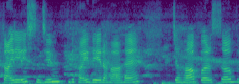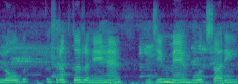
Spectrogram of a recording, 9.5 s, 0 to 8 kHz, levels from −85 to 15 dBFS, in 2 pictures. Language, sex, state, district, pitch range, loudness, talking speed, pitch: Hindi, female, Haryana, Jhajjar, 215-240 Hz, -17 LUFS, 115 wpm, 225 Hz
